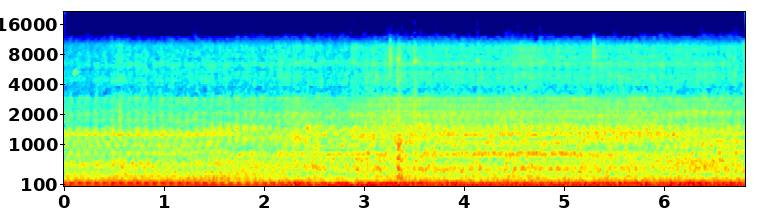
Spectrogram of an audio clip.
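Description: A KATAI 904 tractor's heavy engine rumbles steadily at close range, its low idle shifting to a rougher, deeper throb partway through.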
